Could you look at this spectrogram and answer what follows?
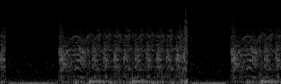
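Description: A Kubota K30 in need of engine work cranks in two long, loud, grinding bursts with a brief gap between them, never catching.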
